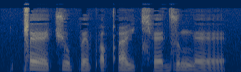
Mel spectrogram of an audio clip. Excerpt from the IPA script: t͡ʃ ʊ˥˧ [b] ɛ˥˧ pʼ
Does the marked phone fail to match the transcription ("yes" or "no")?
yes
